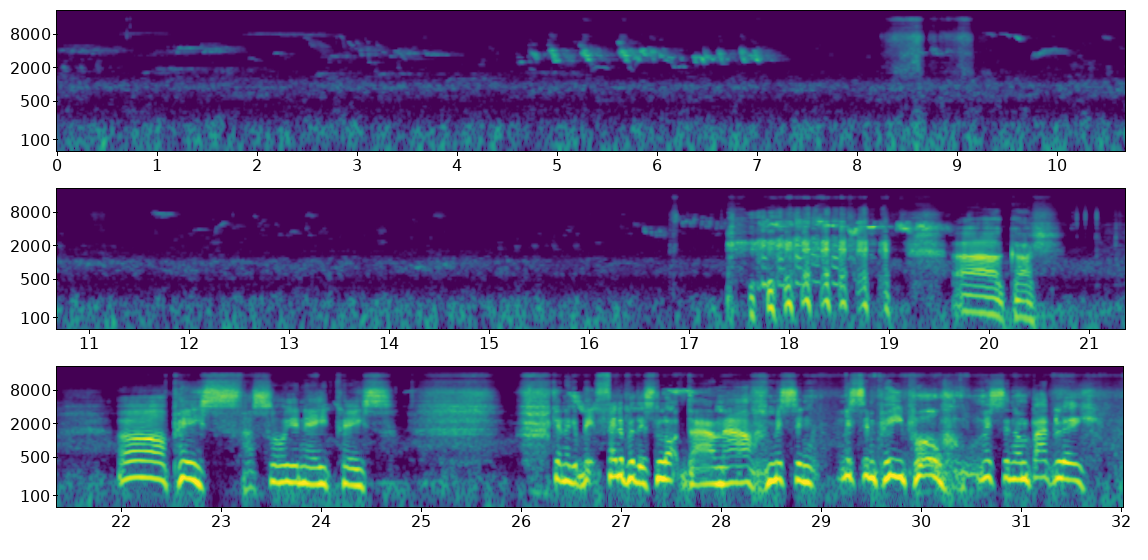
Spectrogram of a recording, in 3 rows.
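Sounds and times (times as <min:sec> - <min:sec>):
low rumble of wind: 0:00.0 - 0:08.2, 0:09.2 - 0:17.4
songbirds chirping: 0:00.0 - 0:32.0.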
